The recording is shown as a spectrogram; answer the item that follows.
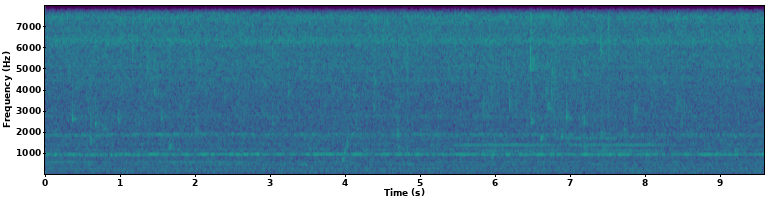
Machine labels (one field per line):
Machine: pump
